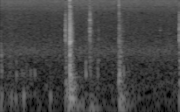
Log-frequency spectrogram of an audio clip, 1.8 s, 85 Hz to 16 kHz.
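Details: Mini Cooper D (R56) with no-ignition, no-crank fault: keys unlock but won't lock; pressing the window switch gives three short, faint motor whirs that stop almost at once as the window tries to go up and quits. Cause suspected, not confirmed.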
